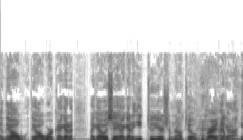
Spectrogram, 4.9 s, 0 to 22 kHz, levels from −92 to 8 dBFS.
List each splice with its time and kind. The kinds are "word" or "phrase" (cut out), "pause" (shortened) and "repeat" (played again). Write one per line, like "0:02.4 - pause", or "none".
none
